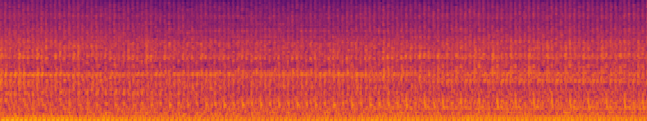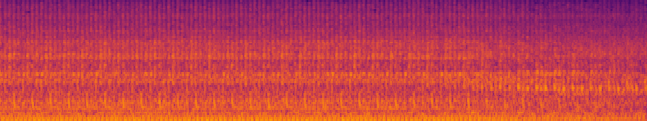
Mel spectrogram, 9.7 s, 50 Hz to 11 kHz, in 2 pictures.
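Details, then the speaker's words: Diesel car left unstarted for 3 years, towed in from Jakarta, started after oil and panel lights came on: even, loud clatter at steady idle, no misses or hunting; healthy engine warming up toward working temperature. "ternyata langsungegrang [Musik] hiupnya dan rata pun hidupnya"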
